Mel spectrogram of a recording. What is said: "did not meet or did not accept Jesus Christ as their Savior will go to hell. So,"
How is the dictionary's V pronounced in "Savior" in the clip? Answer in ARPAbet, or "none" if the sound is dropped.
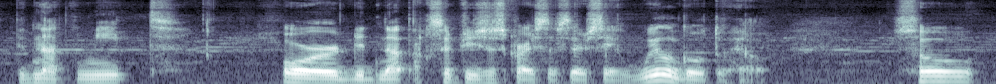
none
